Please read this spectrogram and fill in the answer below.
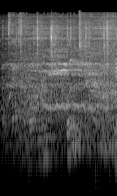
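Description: Circus show soundtrack with music and a horse's whinny and hoof clip-clop played as sound effects over loudspeakers for projected horses. It fades in at the start.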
